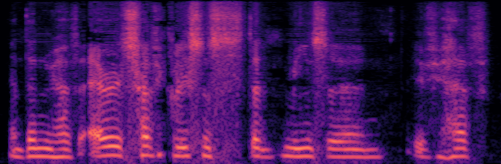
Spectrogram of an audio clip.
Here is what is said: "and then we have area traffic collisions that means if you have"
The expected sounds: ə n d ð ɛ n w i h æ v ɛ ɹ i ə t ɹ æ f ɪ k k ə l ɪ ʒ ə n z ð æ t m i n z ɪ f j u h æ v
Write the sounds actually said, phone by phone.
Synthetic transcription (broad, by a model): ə n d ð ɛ n w i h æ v ɛ ɹ i ə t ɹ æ f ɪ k k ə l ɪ ʃ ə n s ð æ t m i n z ɪ f j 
